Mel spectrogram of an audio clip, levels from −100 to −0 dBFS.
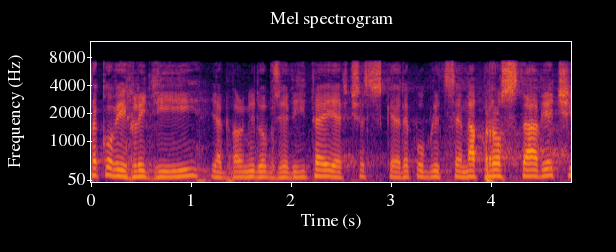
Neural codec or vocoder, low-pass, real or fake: codec, 16 kHz, 16 kbps, FunCodec, trained on Chinese and English, 50 frames a second; 7.2 kHz; fake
